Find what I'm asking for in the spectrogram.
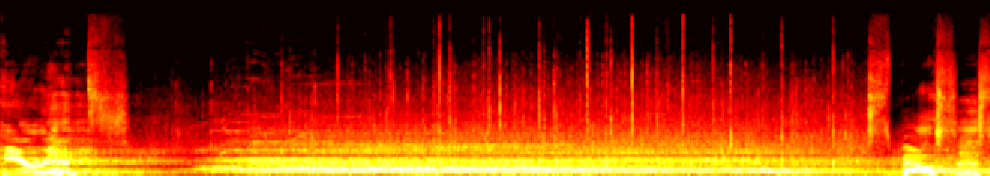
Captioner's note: crowd cheering and applauding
